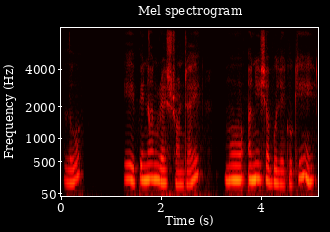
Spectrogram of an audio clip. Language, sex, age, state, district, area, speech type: Nepali, female, 45-60, West Bengal, Darjeeling, rural, spontaneous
